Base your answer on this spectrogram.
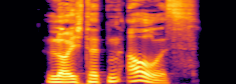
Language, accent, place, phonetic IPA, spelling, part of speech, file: German, Germany, Berlin, [ˌlɔɪ̯çtətn̩ ˈaʊ̯s], leuchteten aus, verb, De-leuchteten aus.ogg
- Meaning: inflection of ausleuchten: 1. first/third-person plural preterite 2. first/third-person plural subjunctive II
